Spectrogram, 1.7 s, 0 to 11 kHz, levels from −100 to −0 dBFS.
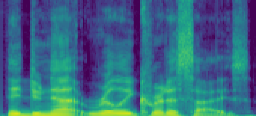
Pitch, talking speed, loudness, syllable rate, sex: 155 Hz, 175 wpm, -14 LUFS, 5.6 syllables/s, male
